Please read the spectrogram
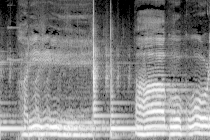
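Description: Marathi devotional kirtan singing: a voice sings drawn-out, wavering phrases over a steady drone. Two sharp hand-cymbal (taal) strikes come about two seconds in, a fraction of a second apart.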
